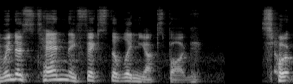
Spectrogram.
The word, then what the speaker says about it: Linux: it was that it mispronounced Linux as Linux. That was the only thing wrong with it. Other than that, it was perfect. And Windows 10, they fixed the Linux bug.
